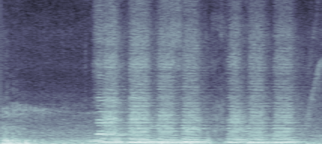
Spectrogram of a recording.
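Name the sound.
truck horn honking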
